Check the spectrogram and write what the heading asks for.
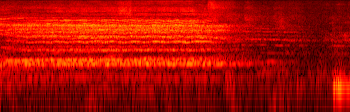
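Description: Orthodox church choir singing unaccompanied in several held parts, the chord dying away about three seconds in.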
